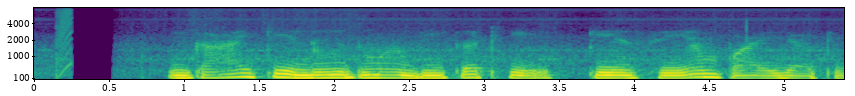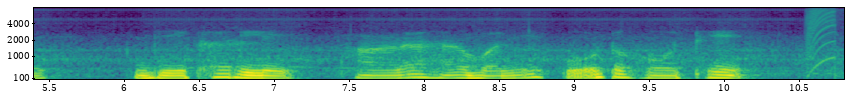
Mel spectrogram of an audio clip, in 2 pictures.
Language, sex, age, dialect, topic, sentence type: Chhattisgarhi, male, 18-24, Western/Budati/Khatahi, agriculture, statement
